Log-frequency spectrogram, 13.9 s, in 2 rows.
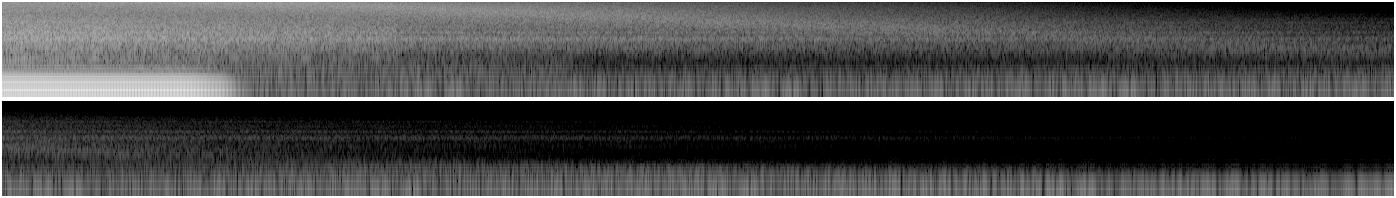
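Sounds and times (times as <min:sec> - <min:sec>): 
trap beat: 0:00.0 - 0:01.2.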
